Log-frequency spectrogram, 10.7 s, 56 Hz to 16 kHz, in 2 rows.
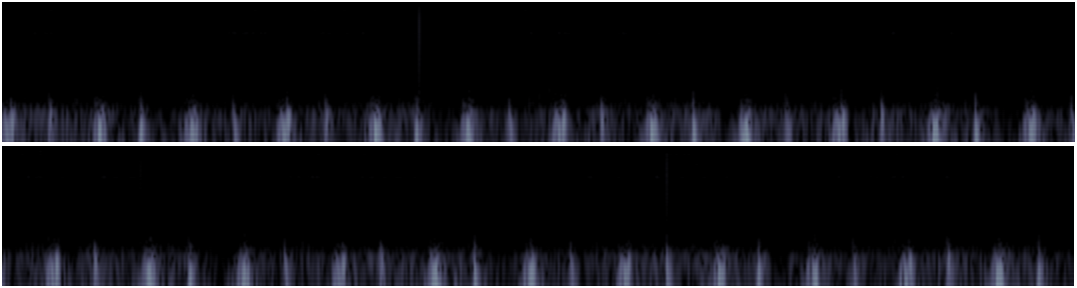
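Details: Own heartbeat recorded while rebreathing into a plastic bag: steady, fairly quick low thumping at roughly 120 to 130 beats a minute.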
